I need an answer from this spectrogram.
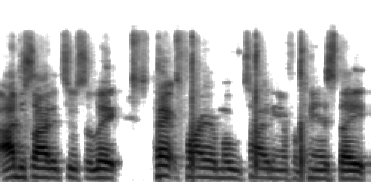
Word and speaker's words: Freiermuth: from Penn State, Pat Freiermuth. Forgive me if I'm saying your name wrong, dog. But yeah, Pat Freiermuth. Fryer. Freiermuth. Get it right.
